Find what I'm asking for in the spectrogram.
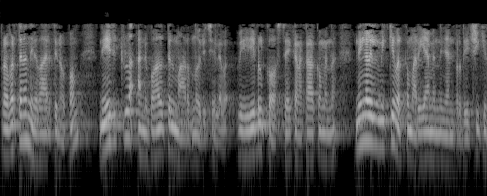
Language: Malayalam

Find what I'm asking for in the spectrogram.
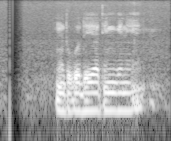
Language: Sinhala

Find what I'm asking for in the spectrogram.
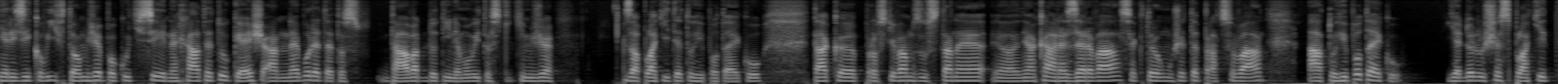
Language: Czech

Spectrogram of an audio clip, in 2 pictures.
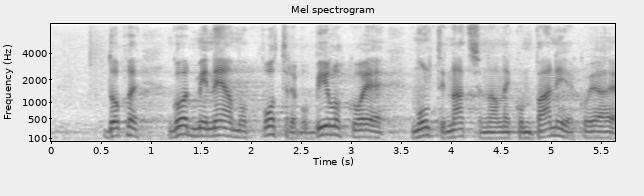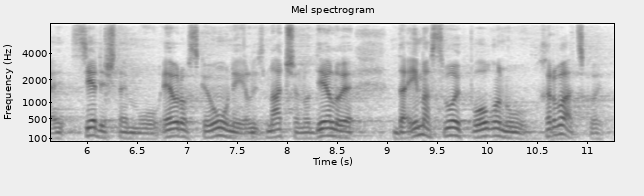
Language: Croatian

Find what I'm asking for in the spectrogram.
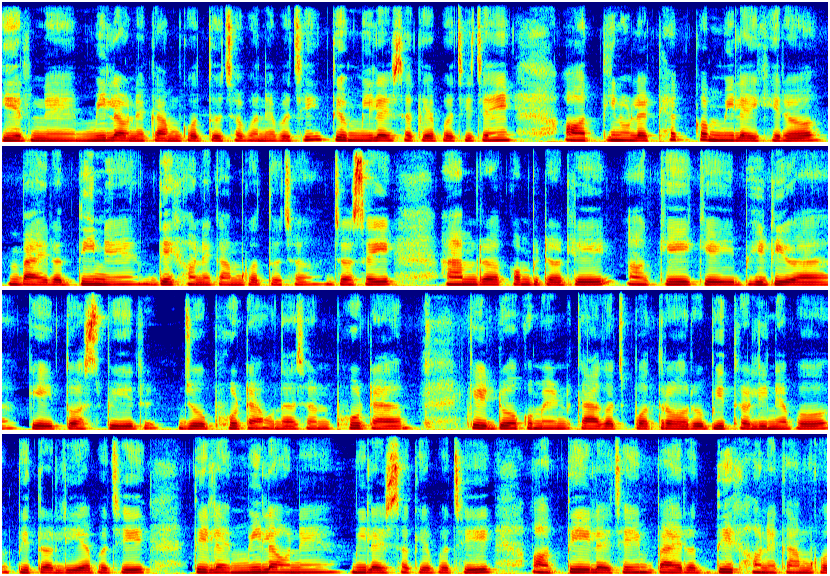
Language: Dotyali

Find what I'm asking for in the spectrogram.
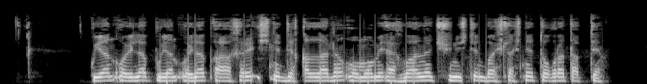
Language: Uyghur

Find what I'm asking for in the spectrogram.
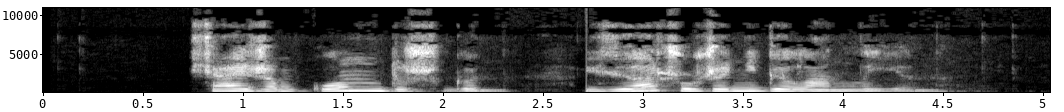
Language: Mari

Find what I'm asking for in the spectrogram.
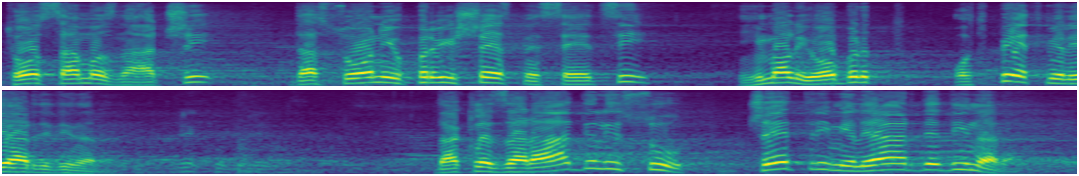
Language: Serbian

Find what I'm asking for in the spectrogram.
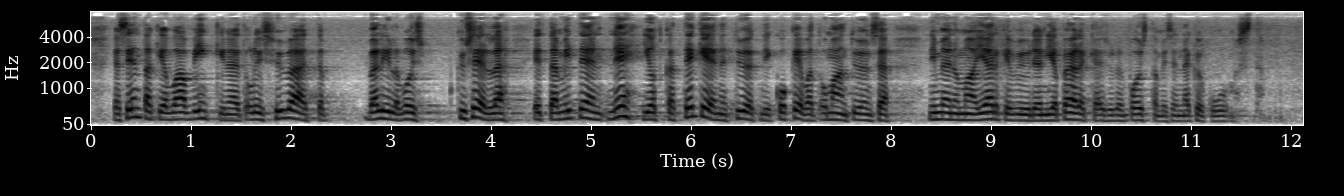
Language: Finnish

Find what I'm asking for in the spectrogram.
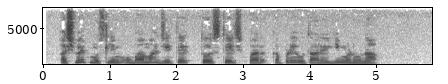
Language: Hindi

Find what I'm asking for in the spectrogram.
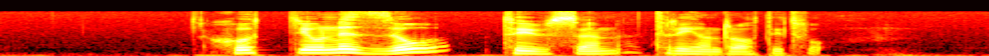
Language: Swedish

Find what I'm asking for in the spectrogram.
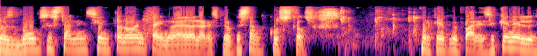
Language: Spanish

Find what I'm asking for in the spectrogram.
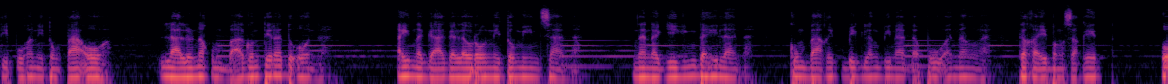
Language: Filipino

